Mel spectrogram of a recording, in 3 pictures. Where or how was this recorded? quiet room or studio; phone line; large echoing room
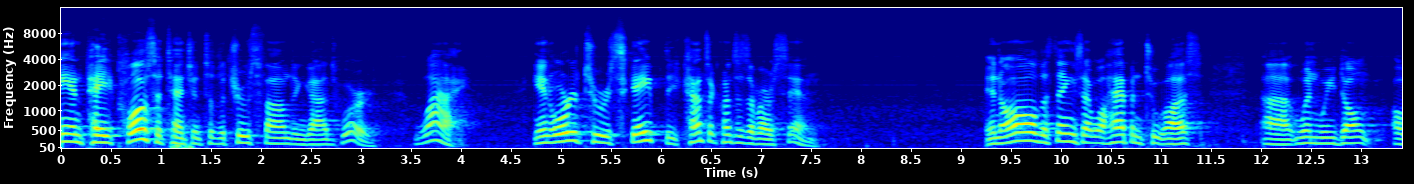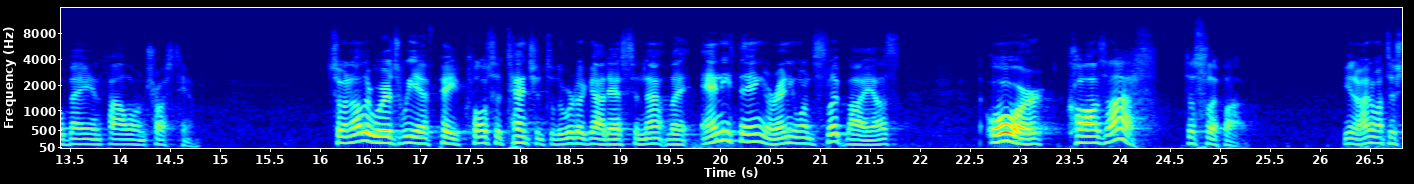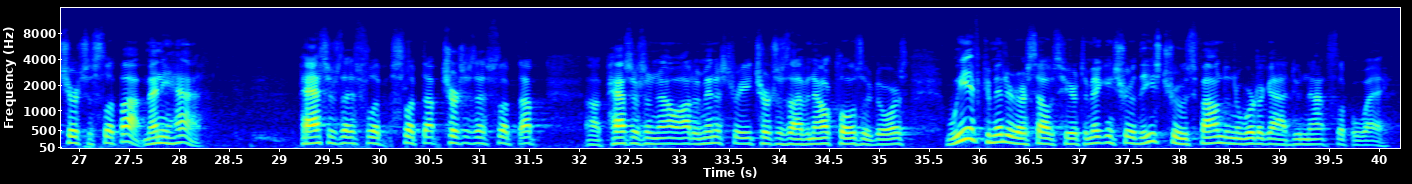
large echoing room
